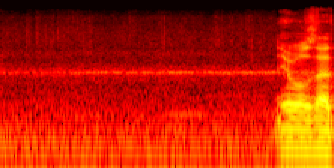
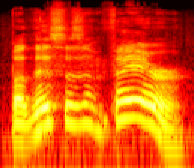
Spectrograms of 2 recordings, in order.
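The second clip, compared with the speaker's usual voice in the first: high, loud tearful wail; bawling; 8 dB louder, slower than usual. A narrator's reading. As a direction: wail it out slowly. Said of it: "my father bawled out".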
